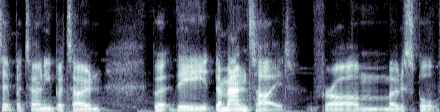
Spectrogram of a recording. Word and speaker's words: Bertone: It was the can't remember the Bertoni. Is that how you pronounce it? Bertone.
